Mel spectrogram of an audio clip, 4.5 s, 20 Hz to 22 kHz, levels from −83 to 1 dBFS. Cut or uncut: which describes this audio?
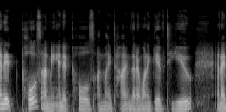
uncut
